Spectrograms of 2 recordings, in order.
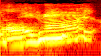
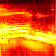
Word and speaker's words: Aldi: Oh, Aldi? Oh, jeez. You need to learn how to pronounce the L. – Yeah, take it from me. – L. – Aldi.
